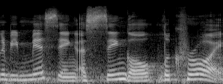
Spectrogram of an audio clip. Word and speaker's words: La Croix: I brought my favorite beverage, grapefruit flavored La Croix, sometimes pronounced by uncultured people La Croix.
